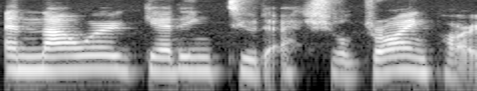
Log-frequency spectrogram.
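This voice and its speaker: Against a quiet background, a woman speaks with a Swedish accent. Her pitch sits fairly high. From Sweden. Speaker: manga artist. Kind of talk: tutorial. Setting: live stream. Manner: halting.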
